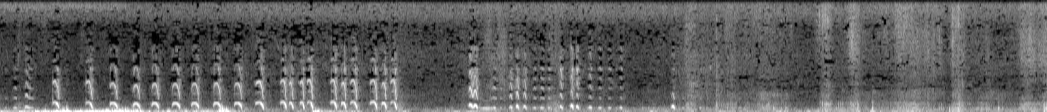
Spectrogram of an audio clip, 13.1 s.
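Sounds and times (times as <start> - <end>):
bird calling nasal notes: 0.0 - 5.1, 5.8 - 8.7.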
